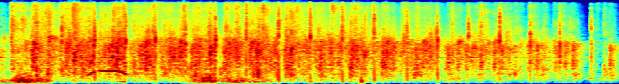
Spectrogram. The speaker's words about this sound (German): Einen tobenden Applaus bitte.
